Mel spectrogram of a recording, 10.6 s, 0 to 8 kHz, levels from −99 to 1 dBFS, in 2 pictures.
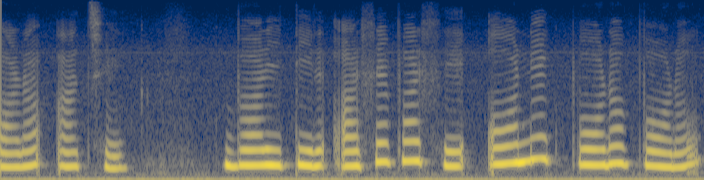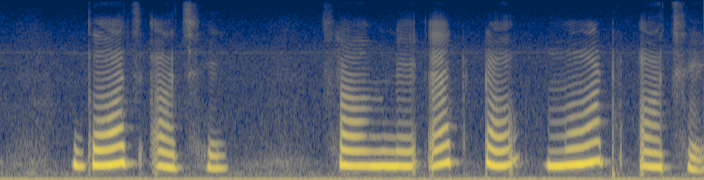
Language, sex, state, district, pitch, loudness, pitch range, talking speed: Bengali, female, West Bengal, Jhargram, 250 Hz, -14 LUFS, 240-280 Hz, 80 wpm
